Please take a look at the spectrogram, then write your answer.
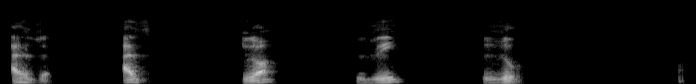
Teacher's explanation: یہ بھی تھک ساؤنڈ ہے، موٹی آواز والا حرف ہے، تخفیم، اور یہ بھی اصطلاح والی صفات اس میں پائی جاتی. زبان کے دائیں اور بائیں کناروں کو اوپر والی داڑوں کے ساتھ لگانے سے ادا ہوتا ہے، اور یہ حرف ہمیشہ بھاری آواز میں ادا ہوتا ہے. تو اس کے لیے پریکٹس کی ضرورت ہوگی، یعنی زبان کو گھما کے رائٹ یا لیفٹ سائڈ پہ آپ نے لگانا ہے.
